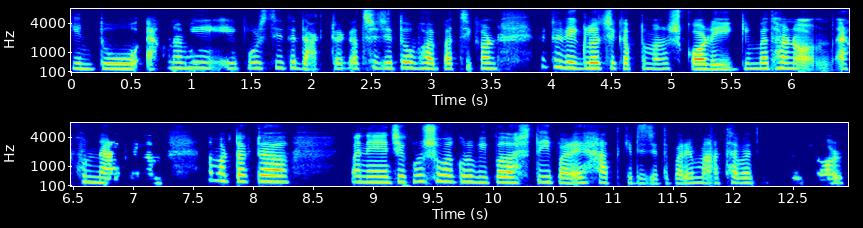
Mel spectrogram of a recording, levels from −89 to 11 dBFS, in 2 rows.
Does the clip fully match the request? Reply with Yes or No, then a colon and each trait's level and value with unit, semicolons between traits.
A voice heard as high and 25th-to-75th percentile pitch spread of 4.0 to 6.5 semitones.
No: very high, 255 Hz; narrow, 2.6 semitones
